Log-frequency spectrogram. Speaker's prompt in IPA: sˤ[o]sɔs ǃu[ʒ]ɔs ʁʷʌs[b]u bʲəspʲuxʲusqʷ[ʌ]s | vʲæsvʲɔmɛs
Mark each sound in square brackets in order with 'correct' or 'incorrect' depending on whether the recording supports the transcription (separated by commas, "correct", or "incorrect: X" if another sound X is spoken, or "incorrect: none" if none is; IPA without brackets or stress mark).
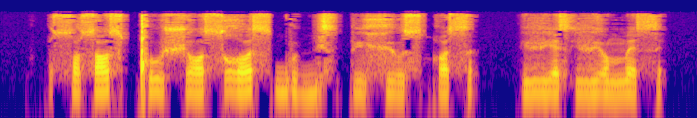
incorrect: u, incorrect: ʃ, correct, correct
